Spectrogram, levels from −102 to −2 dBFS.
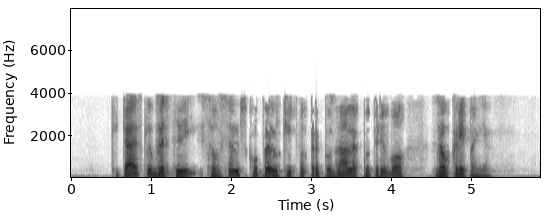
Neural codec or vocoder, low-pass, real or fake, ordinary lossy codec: codec, 32 kHz, 1.9 kbps, SNAC; 7.2 kHz; fake; AAC, 16 kbps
